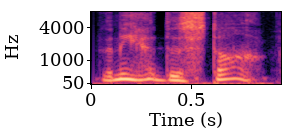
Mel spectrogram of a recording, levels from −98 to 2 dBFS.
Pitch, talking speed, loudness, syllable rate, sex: 185 Hz, 315 wpm, -15 LUFS, 5.6 syllables/s, male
